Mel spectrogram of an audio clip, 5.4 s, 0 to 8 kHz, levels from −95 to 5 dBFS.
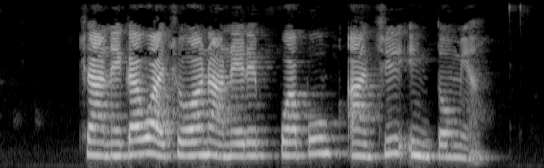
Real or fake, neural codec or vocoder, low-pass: real; none; 7.2 kHz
